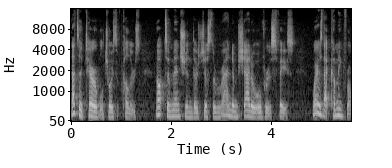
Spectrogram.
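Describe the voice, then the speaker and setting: An unremarkable speaking voice at a fairly quick pace. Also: woman. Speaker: artist and video essayist. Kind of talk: parody video essay.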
